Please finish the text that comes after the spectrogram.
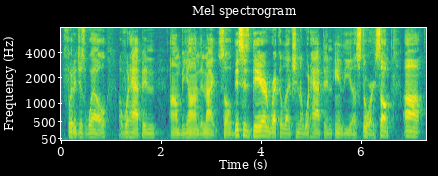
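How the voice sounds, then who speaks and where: A man's voice: lowish voice, fairly even intonation, normal speed, hardly any pauses, a bit bright. A man hosting a casual reaction chat, recounting events step by step with many fillers and restarts. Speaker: reaction channel host. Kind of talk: casual group commentary.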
